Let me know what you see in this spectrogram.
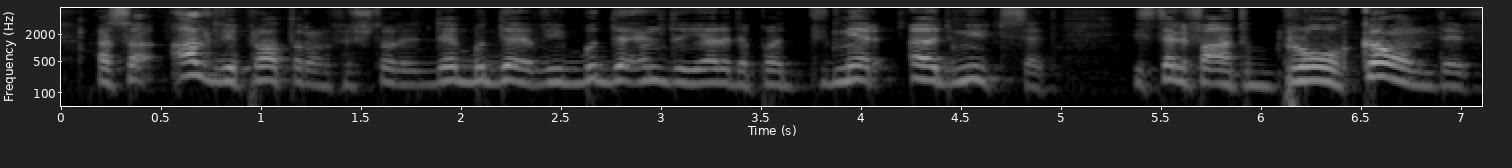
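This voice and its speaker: A man speaks in a high pitch with a dark, mellow tone and fairly even intonation. His pace is moderate, with big swings in loudness. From Uppsala, Sweden. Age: 20s. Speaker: social media comedian.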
